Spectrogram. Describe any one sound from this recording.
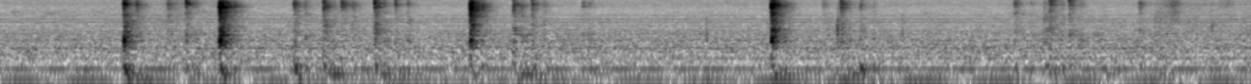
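Small plastic clicks and taps sound close by as an object is turned in the hands.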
